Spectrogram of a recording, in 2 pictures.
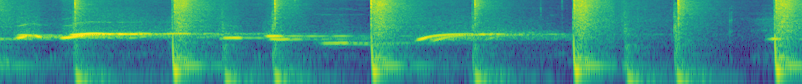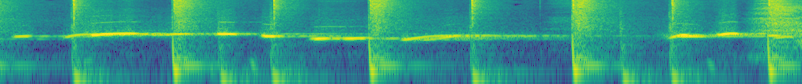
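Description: Music: a person whistling a melody with short upward glides over a steady drum beat, the whistled intro of the song.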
